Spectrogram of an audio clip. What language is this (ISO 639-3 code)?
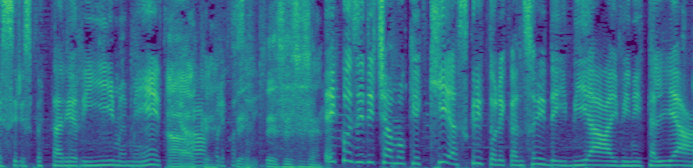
ita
